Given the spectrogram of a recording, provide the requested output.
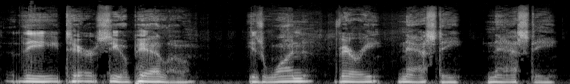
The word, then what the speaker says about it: Terciopelo: And the name of the snake is called a Terciopelo. I know I butchered that, but let me try it again. It's Terciopelo. It's also known as the fur de lance.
